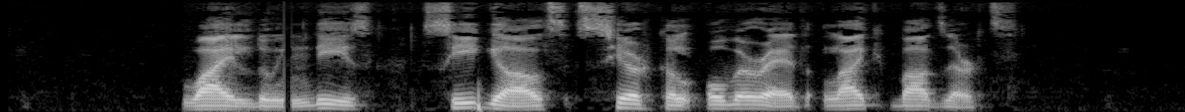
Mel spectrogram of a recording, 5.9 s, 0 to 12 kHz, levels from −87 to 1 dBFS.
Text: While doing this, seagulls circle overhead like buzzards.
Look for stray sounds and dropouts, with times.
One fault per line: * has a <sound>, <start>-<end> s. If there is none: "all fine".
* has a dropout, 1.4-1.5 s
